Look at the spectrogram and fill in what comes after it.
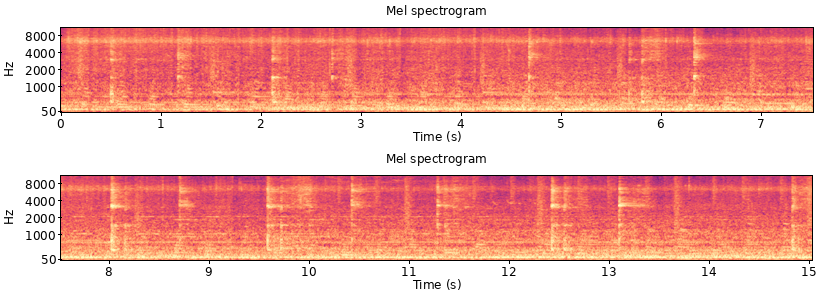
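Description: Sliced shallots sizzling as they fry in oil in a metal wok, stirred with a metal spatula that scrapes and clicks against the pan now and then, the sharpest click about eight seconds in.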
